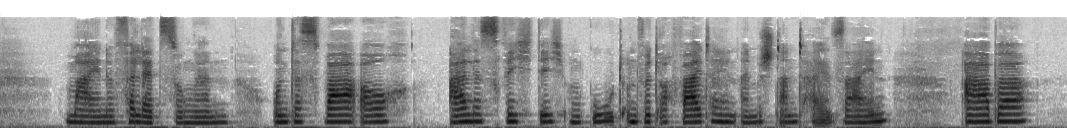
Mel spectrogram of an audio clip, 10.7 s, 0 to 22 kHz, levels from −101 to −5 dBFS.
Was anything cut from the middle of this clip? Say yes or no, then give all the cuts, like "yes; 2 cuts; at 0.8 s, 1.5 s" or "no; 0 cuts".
no; 0 cuts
